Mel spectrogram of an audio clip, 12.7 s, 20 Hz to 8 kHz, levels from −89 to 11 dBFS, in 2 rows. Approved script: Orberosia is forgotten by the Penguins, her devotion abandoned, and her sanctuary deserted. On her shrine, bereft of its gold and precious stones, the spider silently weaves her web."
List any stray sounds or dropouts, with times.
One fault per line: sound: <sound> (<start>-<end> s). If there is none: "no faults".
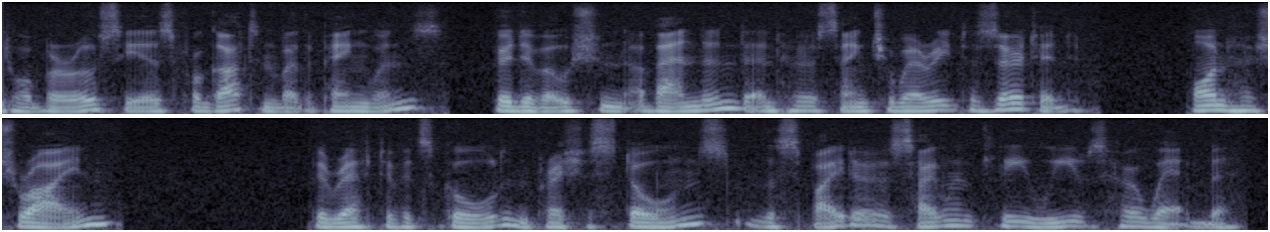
no faults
